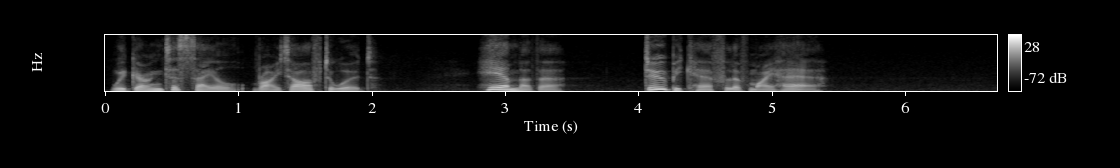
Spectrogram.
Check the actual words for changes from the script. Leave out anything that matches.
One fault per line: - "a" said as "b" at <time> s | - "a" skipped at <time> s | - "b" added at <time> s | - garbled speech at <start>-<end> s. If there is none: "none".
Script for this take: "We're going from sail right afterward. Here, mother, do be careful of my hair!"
- "from" said as "to" at 0.5 s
